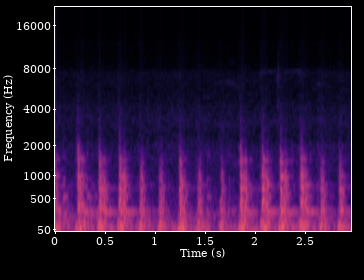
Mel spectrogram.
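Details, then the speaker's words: Ford F-150 underbody, hollow clunks two or three a second as a part is shaken by hand; owner suspects loose bolts, brake shoe also questioned, cause unconfirmed. "I'm trying to diagnose the thumping sound underneath my 150 everything seems solid except when you get up here it's a little clunky"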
